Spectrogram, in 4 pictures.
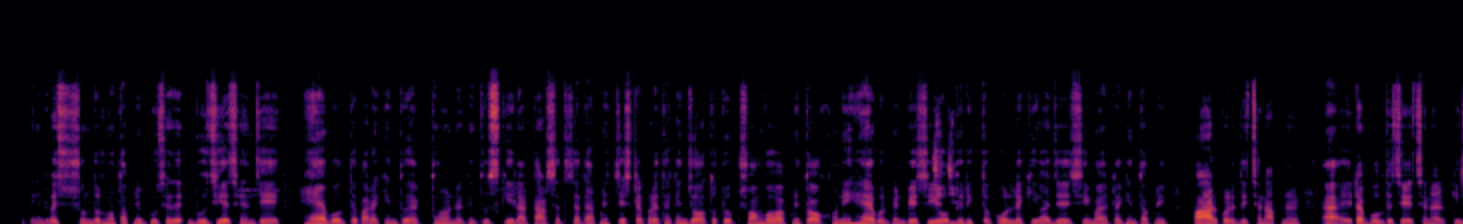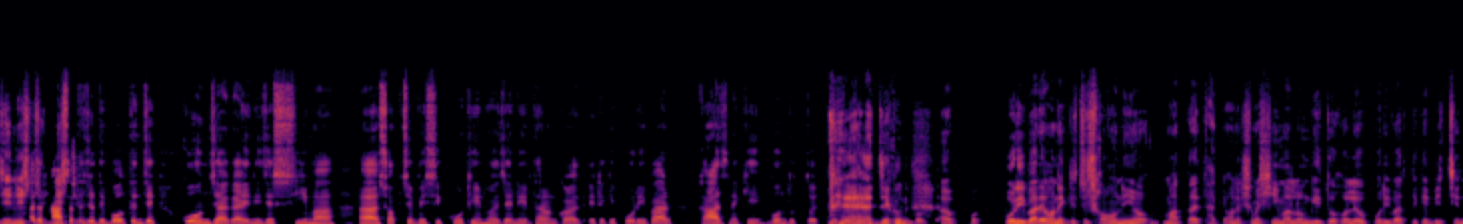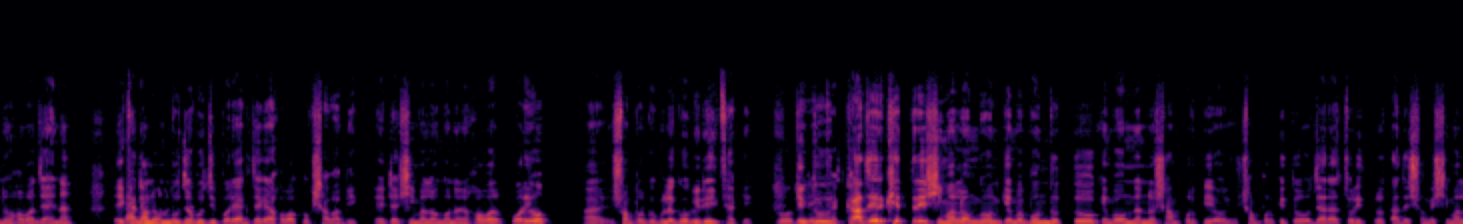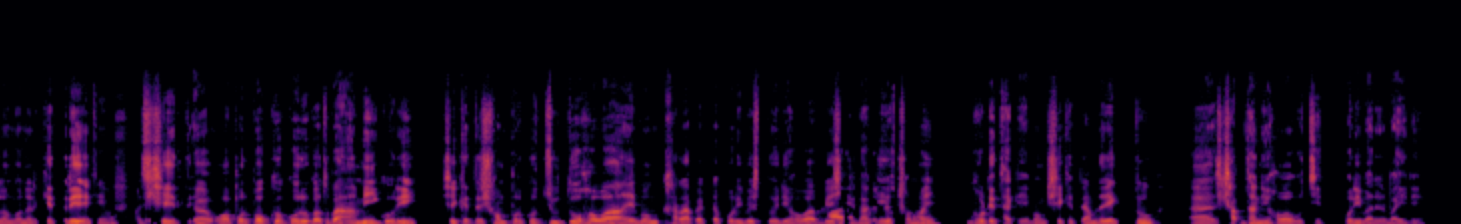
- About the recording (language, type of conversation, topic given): Bengali, podcast, নিজের সীমা নির্ধারণ করা কীভাবে শিখলেন?
- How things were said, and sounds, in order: horn; laughing while speaking: "হ্যাঁ, অ্যা দেখুন"; tapping; "সম্পর্কে" said as "সাম্পর্কে"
